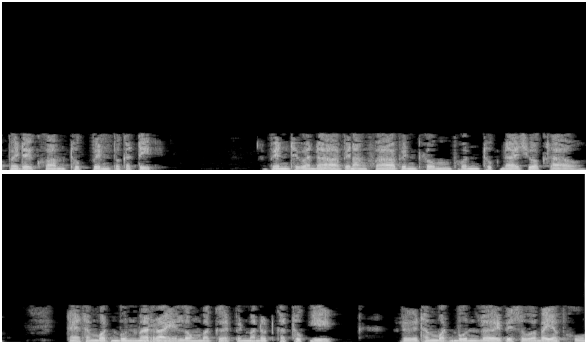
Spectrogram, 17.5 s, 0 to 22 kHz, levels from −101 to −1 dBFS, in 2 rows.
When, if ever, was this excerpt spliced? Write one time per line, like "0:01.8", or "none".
0:05.2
